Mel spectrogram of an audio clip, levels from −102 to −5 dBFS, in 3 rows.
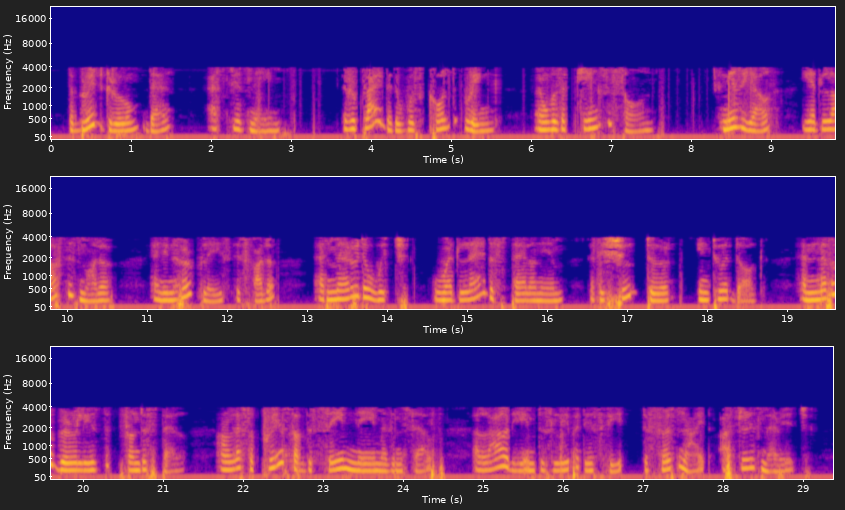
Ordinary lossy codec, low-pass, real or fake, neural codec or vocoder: AAC, 16 kbps; 7.2 kHz; real; none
